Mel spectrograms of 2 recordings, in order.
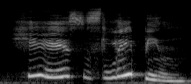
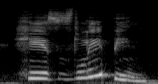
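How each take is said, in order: First: Slower, high-pitched and stretched; drawn-out model sentence. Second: Slow teacher's model; model sentence for repeating. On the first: Teacher repeats picture six for students, high drawn-out delivery. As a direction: lift the pitch and stretch each word. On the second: Teacher reads picture number six, slow model delivery. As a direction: say it slowly for learners to copy. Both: Shown as a demonstration. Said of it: "Repeat after me".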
